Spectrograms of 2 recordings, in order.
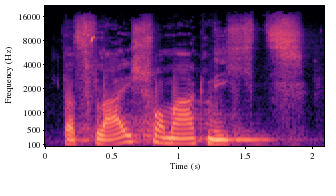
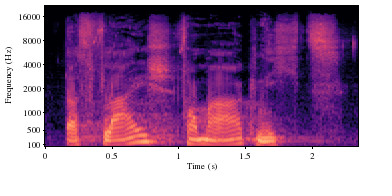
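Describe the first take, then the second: No difference in how they are said.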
